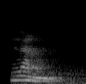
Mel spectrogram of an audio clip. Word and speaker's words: learn: has the alphabet are it's not articulated at all it is silent it's learn and not learn okay so the word is learn and learning learn that's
